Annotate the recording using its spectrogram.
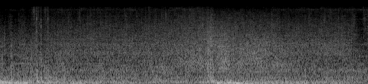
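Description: Explosions boom and rumble below.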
